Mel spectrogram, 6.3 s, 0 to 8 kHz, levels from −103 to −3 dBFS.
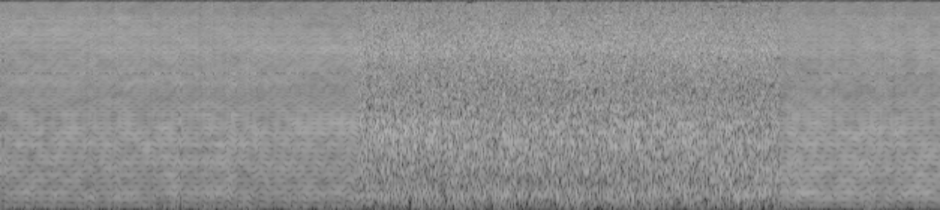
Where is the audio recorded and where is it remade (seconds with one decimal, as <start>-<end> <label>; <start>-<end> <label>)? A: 0.0-2.4 remade; 2.4-5.2 recorded; 5.2-6.3 remade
